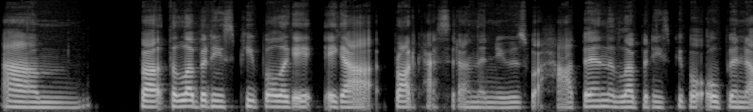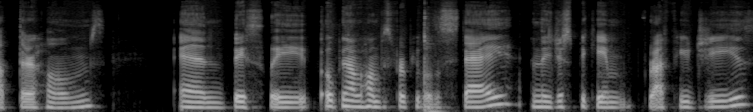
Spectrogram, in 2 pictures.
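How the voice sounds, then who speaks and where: Speaking brisk and steady in a lowish voice with vocal fry, a young woman from the United States rambles casually, full of fillers, as a filmmaker guest on a podcast. The interview takes place in a podcast studio, and the recording is dry.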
